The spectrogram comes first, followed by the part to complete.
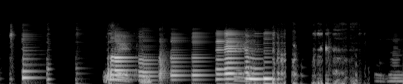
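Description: A voice coming through a video call, breaking up into choppy, robotic-sounding fragments like Robocop, with clicks and oddly steady buzzing tones: the sign of a weak internet connection.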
